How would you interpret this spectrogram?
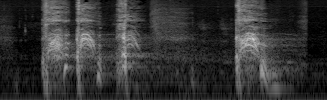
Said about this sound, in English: I'm going to cough.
